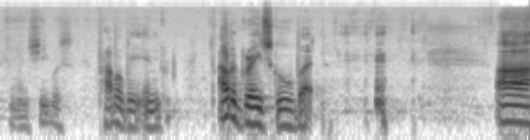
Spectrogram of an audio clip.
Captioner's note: laughs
